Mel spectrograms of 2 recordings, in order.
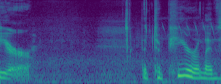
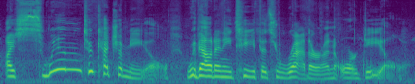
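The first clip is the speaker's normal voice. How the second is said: louder, bouncy rhyming voice of the tapir; tapir reciting; 8 dB louder than usual. Acted. Tapir pleading with listeners to be saved, lively recital. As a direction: speak as the friendly tapir asking for help. Whale speaks its poem.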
